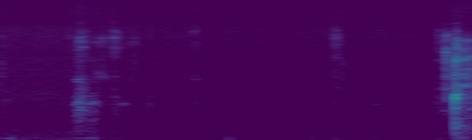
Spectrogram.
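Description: Near silence, with a few faint short strokes of a marker pen writing on paper.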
